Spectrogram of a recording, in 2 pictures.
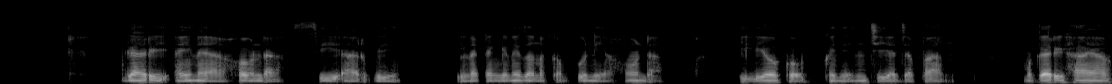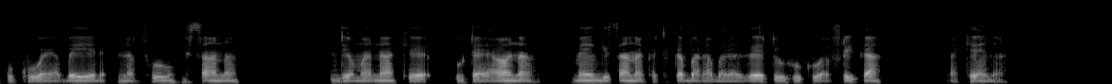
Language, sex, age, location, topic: Swahili, male, 18-24, Kisumu, finance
